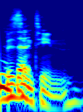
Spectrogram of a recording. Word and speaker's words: Byzantine: Byzantine. – Yeah. I mean, I'm pronouncing it wrong. – No, Byzantine is correct.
